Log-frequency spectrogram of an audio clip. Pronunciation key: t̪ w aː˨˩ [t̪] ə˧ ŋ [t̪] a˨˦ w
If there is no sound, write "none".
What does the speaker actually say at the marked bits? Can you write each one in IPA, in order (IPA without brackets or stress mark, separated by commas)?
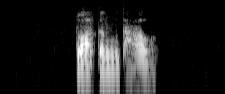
t̪, t̪ʰ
